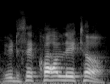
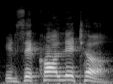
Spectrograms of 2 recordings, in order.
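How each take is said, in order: The two takes are said the same way.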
